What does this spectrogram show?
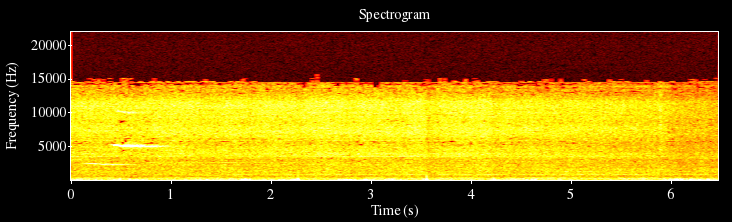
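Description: Kawasaki C151 metro train pulling out of the platform and running away down the track: a steady low rumble with a faint steady whine through most of it and a single short knock about halfway through.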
